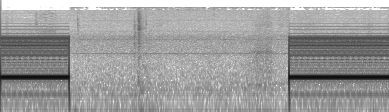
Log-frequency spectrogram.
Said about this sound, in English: Right, so let's see if this is going to ring now. It's ringing. Oh. Here we go. Because this is Tucker's Grill in Horny Town.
